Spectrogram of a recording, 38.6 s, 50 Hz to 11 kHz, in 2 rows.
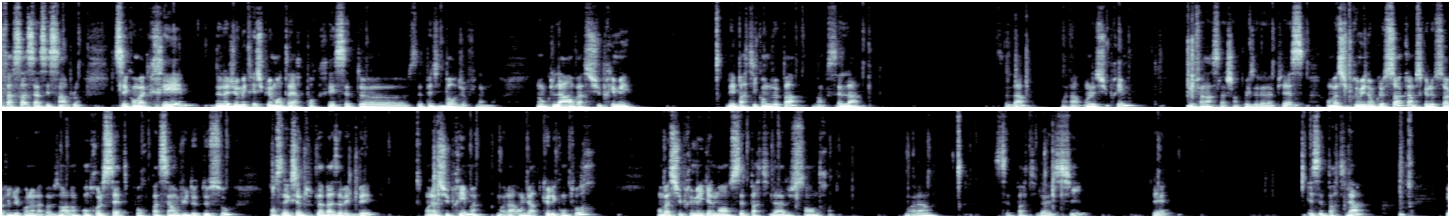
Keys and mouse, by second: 1.4 Tab, 8.8-10.6 drag, 10.6-13.0 middle drag, 13.0 ctrl+click, 13.1-29.0 ctrl+middle drag, 13.4 x, 15.7 KP_Divide, 17.8 ctrl+KP_7, 23.1 b, 23.8 b, 24.9 x, 29.0 click, 29.1 middle click, 29.4 click, 29.5-38.5 middle drag, 29.7 c, 30.4 x, 33.2 x, 36.0 x.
